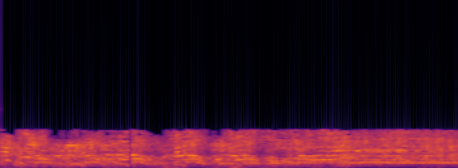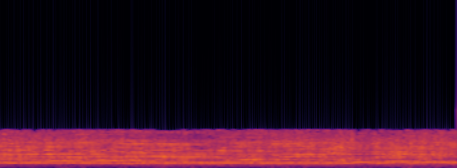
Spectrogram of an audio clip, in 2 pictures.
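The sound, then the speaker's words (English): A rowdy university crowd cheers and shouts continuously in a Sydney pub as Prime Minister Tony Abbott downs a beer in one go, many voices chattering and whooping together at a steady loud level for the whole stretch. “Tony Abbott succumbs to the pressure of a rowdy university crowd.”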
